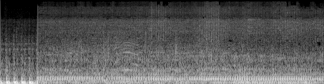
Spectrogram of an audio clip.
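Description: A quad bike on a desert ride in Jaisalmer rumbles past with a steady, loud engine drone that swells through the middle and fades slightly at the end, preceded by a few quick thumping bursts.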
